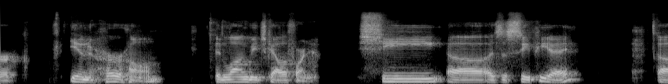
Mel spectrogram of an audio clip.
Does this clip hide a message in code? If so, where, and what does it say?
No.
